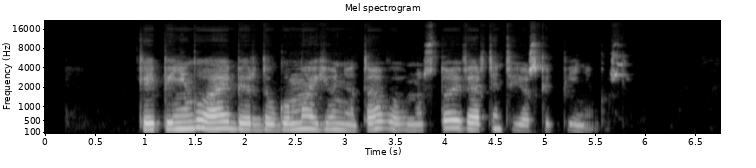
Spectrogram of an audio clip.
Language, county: Lithuanian, Vilnius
